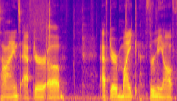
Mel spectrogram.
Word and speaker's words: Heinz: It is pronounced Heinz after Mike threw me off last week.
